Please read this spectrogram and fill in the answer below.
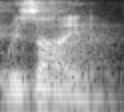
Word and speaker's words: resign: Which letter is not really pronounced when we say resign?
